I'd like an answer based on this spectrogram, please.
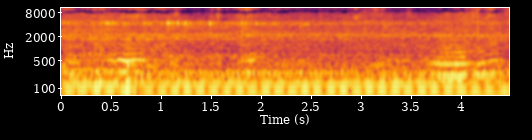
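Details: Bees described as happy make a continuous low droning hum with a steady deep tone and layered overtones. The buzz stays level throughout, with a few faint higher whines drifting over it.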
